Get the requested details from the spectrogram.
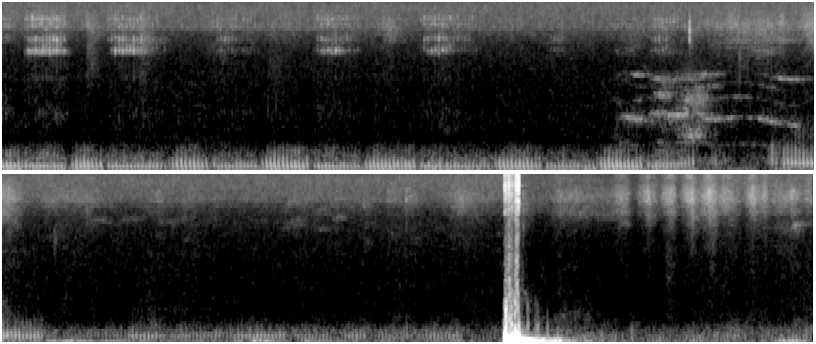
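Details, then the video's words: A female pet cat purring while happy and clowning around: a soft, low, steady rumble pulsing in regular bursts for about seven seconds, fading, then a single sharp loud knock near the end. "Kitty Cat is happy when she clowns around"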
